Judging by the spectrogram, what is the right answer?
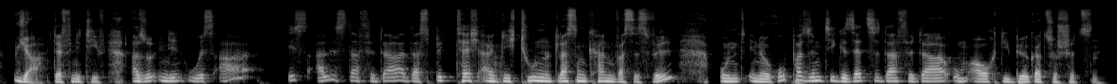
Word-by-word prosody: Ja, 135 -7 +3
definitiv. 115 -3 0 0.2
Also 150 +1 +2
in 170 -2 -1
den 155 +1 0
USA 155 - -6 0.4
ist 195 0 -10
alles 190 +7 -5
dafür 160 -3 -7
da, 165 +4 -3
dass 140 -5 -4
Big 170 -1 -4
Tech 170 0 +1
eigentlich 145 -1 +1
tun 165 +2 +5
und 145 -1 +1
lassen 150 0 +4
kann, 145 -2 +1
was 125 -3 -1
es 110 +2 -6
will. 285 - +2 0.4
Und 140 -2 +2
in 145 -6 +1
Europa 180 - +1
sind 170 0 +2
die 170 - 0
Gesetze 160 +3 +1
dafür 150 0 0
da, 145 +1 +1
um 150 -2 -3
auch 130 -1 +1
die 130 - -1
Bürger 125 0 +4
zu 115 0 -3
schützen. 100 - -7
150 Hz, 190 wpm, -24 LUFS, 135-165 Hz, 0.4 s, tun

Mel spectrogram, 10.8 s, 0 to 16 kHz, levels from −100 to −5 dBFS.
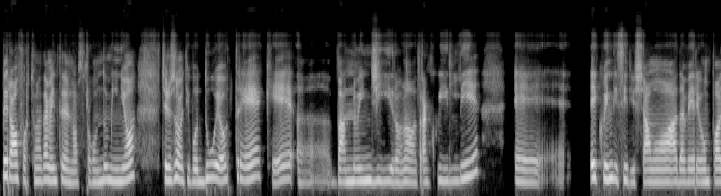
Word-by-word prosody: Però 250 -4 +7
fortunatamente 210 -1 -1
nel 195 -2 +1
nostro 180 +1 -7
condominio 205 +5 +1 0.4
ce - - +1
ne - - +4
sono 230 0 +3
tipo 200 -1 -3
2 235 +2 +1
o 215 +3 +1
3 255 +1 +2
che, 220 +5 -1
uhm, 180 -1 -12
vanno 200 +1 +1
in 205 +1 +2
giro, 200 -2 -1
no, 190 -1 -1
tranquilli, 205 - -2 0.5
ehm, 190 -3 -2 0.7
e 245 +1 +5
quindi 235 -1 +2
sì, 220 +2 -3
riusciamo 195 +1 +1
ad 195 +1 +4
avere 195 0 0
un 195 +1 -1
po' 200 +1 +3
205 Hz, 155 wpm, -28 LUFS, 195-225 Hz, 0.7 s, Però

